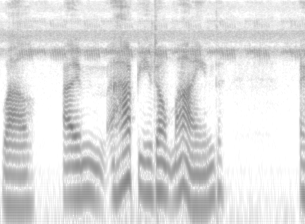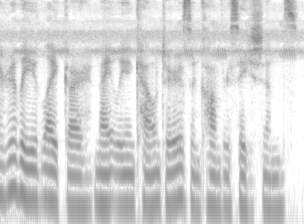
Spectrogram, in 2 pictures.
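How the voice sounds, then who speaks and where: A man voicing a devoted, gentle guardian angel in an intimate romantic ASMR roleplay, speaking softly with tender, hesitant care. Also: on the low side, steady tone, slow pace, a little hiss or hum. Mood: tender, apologetic. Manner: soft, tender, hesitant, soothing. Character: devoted, gentle male guardian angel in love with their human.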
